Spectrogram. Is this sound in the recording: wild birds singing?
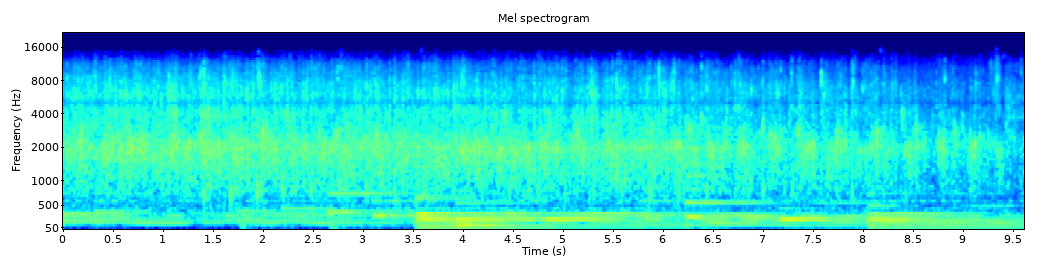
no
